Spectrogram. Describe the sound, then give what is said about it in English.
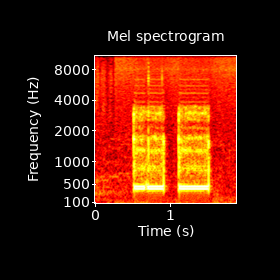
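A telephone rings out on the line after a number is dialed in a studio: two loud, buzzy electronic ring bursts of steady pitch with a short pause between them. “Dial the number, Hose, and here we go.”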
